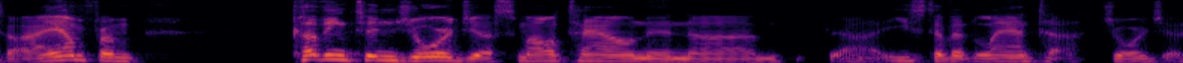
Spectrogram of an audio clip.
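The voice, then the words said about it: Southern American accent. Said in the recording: “my Southern accent that I talk funny ... I have an accent that no one claims”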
